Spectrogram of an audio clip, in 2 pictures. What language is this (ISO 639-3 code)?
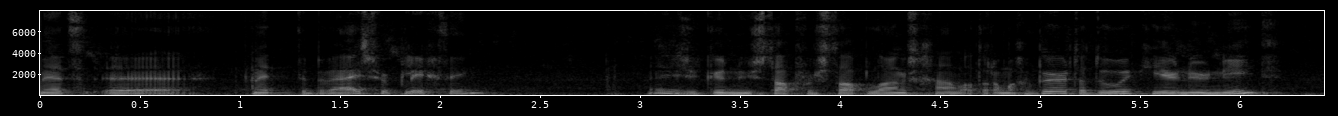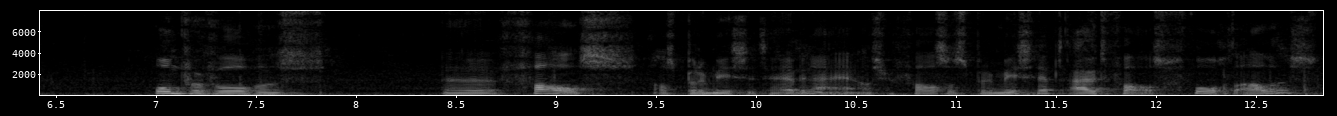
nld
